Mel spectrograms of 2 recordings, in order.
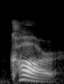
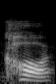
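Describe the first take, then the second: First: The final r sound is clearly pronounced. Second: The final r sound is not pronounced. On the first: This is the prestige form in New York. "In New York, you pronounce the R" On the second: It suggests a lower social status in New York. "you're considered to be like, have a lower social economic status"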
